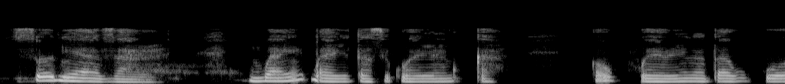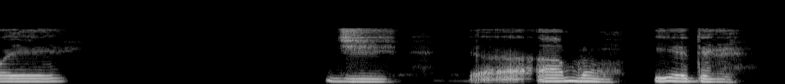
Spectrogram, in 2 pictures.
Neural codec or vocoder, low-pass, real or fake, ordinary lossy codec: codec, 16 kHz, 16 kbps, FunCodec, trained on Chinese and English, 50 frames a second; 5.4 kHz; fake; MP3, 32 kbps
